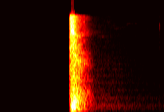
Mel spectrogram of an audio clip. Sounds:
Sneeze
